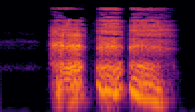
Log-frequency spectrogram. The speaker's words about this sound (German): Simon Templeton räusperte sich.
